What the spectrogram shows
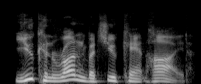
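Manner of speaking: mock proclaiming, loud and ringing. Speaker retells a woman standing up behind them, retelling a loud declaration. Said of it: "in a loud voice says".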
